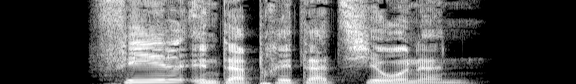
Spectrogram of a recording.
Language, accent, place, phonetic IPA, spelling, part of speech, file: German, Germany, Berlin, [ˈfeːlʔɪntɐpʁetaˌt͡si̯oːnən], Fehlinterpretationen, noun, De-Fehlinterpretationen.ogg
- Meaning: plural of Fehlinterpretation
